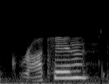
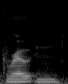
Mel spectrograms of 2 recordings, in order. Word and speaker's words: Groton: I live in the town Groton in New York. I think it was pronounced Groton. – Yeah, I pronounced it Groton because I was thinking I was thinking of Croton.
